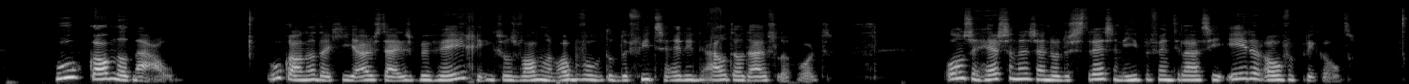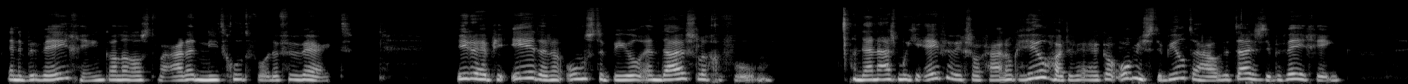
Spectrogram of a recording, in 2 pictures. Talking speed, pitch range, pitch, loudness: 160 wpm, 200-235 Hz, 205 Hz, -23 LUFS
